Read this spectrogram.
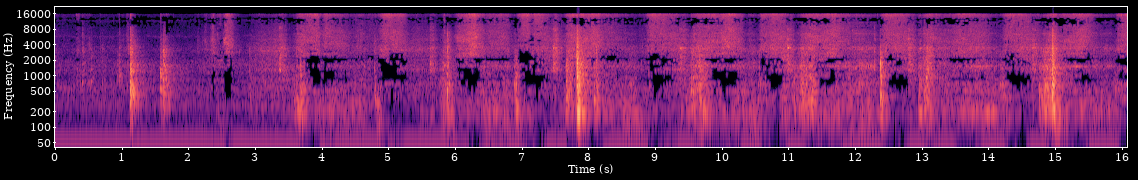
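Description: A small machine knocks and scrapes as it moves through a pipe.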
